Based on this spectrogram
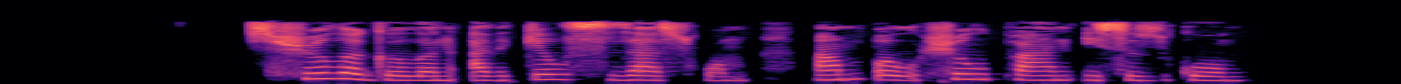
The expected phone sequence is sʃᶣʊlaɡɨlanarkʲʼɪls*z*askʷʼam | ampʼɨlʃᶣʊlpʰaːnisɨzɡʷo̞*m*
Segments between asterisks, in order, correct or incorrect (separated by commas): correct, correct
